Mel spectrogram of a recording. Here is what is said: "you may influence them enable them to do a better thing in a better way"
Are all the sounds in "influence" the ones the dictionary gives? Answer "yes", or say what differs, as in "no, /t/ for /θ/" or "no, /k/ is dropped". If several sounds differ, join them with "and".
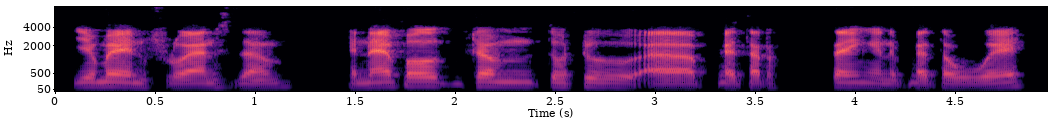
yes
